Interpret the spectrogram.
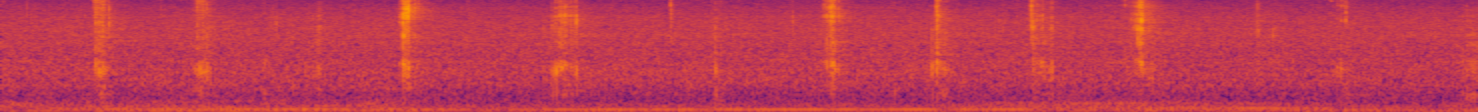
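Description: Close-up chewing of raw vegetables: a string of sharp, crisp crunches at an irregular pace of one or two a second, the loudest about two seconds in, over a steady low hum.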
